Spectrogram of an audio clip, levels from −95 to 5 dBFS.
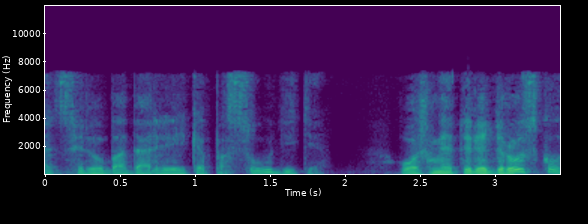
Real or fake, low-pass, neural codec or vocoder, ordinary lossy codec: fake; 7.2 kHz; codec, 16 kHz, 1.1 kbps, Voila-Tokenizer; AAC, 32 kbps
